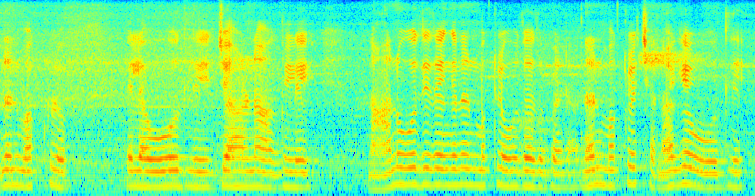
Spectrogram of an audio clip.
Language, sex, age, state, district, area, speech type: Kannada, female, 45-60, Karnataka, Koppal, rural, spontaneous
